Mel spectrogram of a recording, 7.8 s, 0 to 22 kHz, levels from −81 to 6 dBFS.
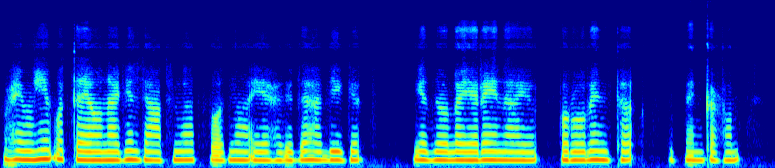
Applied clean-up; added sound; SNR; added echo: neural mask model DeepFilterNet 3.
